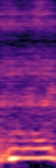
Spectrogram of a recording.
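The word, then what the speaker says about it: Henzry: Knowing a Henry spelled H-E-N-Z-R-Y, and the Z is silent. Okay, good.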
